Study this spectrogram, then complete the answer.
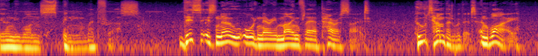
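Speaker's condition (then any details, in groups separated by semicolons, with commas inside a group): No condition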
